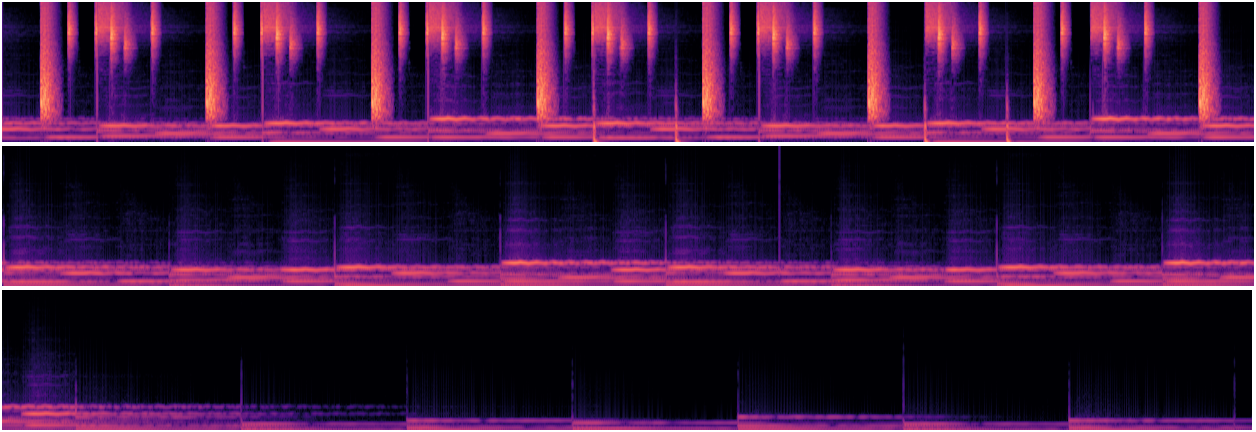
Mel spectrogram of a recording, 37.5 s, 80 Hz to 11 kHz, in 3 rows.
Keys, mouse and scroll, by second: 0.1 click, 2.0 g, 8.7 space, 10.6 click, 11.8 click, 14.3 click, 18.4 x, 20.2 space, 22.7 space, 23.7 click, 26.2 n, 26.5 click, 28.9 click, 28.9 n, 32.2 click, 35.7 space, 35.9 space, 36.8 space.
